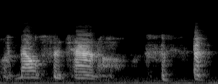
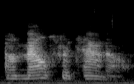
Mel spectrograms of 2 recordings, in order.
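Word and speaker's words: Amalfitano: call to him and asked him how to pronounce this name so Joe from Staten Island take it away it's Joe a Mal satano it's really easy for me a Mal satano all right so hopefully the message is clear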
